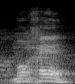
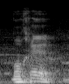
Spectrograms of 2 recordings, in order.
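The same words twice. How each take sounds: First: Mojer with a throaty h in the middle, mo-HER; teacher models Mojer, throaty middle sound; Hebrew word said. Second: Mojer again, mo-HER, dropping at the end; Hebrew word repeated. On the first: Teacher sounds out the Hebrew for selling, throaty middle. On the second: Teacher repeats the Hebrew word slowly, falling. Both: Shown as a demonstration. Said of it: "How you say selling?".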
